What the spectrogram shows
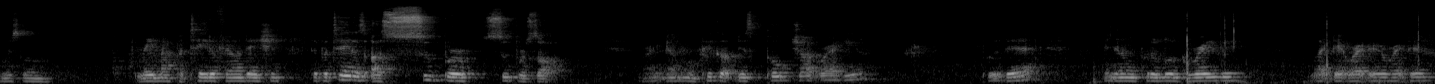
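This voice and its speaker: With audible room echo, a woman in an American accent speaks at a moderate pace with a fairly low pitch, ordinary pitch variation and long, frequent pauses. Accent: country, proud of it. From North Carolina. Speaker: home cook, channel host. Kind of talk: cooking tutorial. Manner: casual, chatty.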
